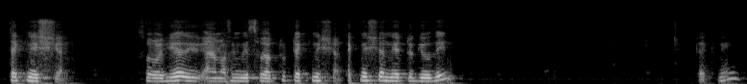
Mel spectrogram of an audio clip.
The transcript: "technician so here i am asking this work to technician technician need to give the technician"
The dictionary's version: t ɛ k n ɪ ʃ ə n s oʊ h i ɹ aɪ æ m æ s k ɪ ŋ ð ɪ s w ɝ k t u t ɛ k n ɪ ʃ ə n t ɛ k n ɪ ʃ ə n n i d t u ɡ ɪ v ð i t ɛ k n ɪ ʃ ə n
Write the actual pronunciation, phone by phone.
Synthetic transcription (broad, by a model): t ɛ k n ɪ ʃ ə n s oʊ h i ɹ aɪ m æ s ɪ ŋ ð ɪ s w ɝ t u t ɛ k n ɪ ʃ ə n t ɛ k n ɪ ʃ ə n n i d t u ɡ ɪ v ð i t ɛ k n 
